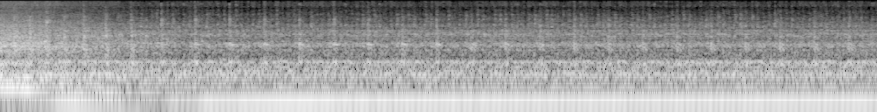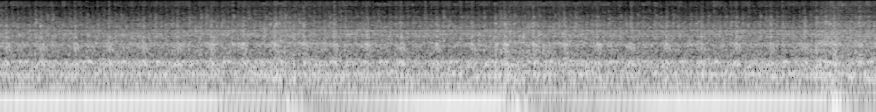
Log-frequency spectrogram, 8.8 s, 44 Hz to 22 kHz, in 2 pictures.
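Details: BMW 730d with M57 (306D3) diesel at idle, mysterious knock: low throbbing knock drops out briefly and returns. Owner suspects possibly two cylinders involved; cause not clear.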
